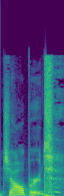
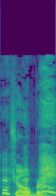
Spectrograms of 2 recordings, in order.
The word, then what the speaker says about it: Pierre Jalbert: jber I mean I I want to give it the you know the full French pronunciation because of the name but he actually calls it jalbert jalbert okay yes good to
